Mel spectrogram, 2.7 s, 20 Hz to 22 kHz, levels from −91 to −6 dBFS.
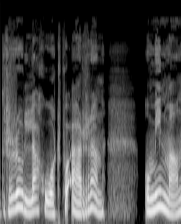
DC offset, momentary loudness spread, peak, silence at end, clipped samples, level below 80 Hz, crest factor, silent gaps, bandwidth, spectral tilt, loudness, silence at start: under 0.1%; 6 LU; -4 dBFS; 0 s; under 0.1%; -58 dBFS; 16 dB; none; 13 kHz; -7 dB/octave; -19 LUFS; 0.05 s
